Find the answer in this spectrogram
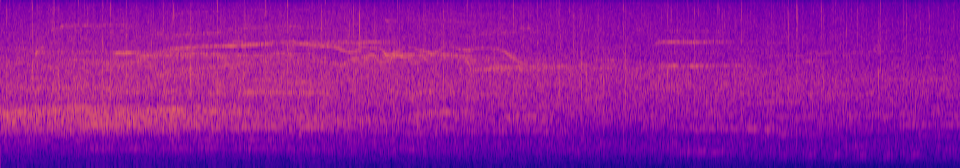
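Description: Large crowd applauding in an arena, with a whistle or two over the clapping; it swells in the first couple of seconds, then slowly dies down.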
